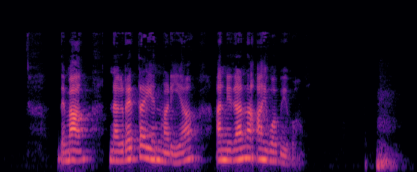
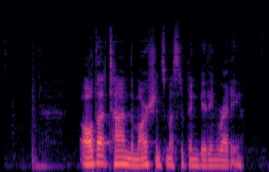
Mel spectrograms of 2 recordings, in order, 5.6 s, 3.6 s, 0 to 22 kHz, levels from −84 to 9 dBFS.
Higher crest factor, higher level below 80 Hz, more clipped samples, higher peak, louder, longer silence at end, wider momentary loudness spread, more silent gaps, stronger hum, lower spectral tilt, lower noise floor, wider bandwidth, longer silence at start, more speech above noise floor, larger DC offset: about the same, 22 dB vs 22 dB; about the same, -58 dBFS vs -62 dBFS; neither; about the same, -4 dBFS vs -4 dBFS; about the same, -24 LUFS vs -26 LUFS; about the same, 0.3 s vs 0.35 s; first, 20 LU vs 11 LU; neither; neither; second, -5 dB/octave vs -6.5 dB/octave; first, -79 dBFS vs -56 dBFS; about the same, 11.5 kHz vs 12.5 kHz; first, 0.75 s vs 0.4 s; first, 54 dB vs 31 dB; neither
